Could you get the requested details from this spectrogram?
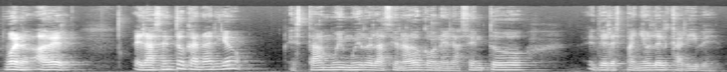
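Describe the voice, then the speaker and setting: A man's voice: medium pitch, moderate pace, a little mellow. A man from Spain, hosting a casual podcast chat and explaining things at length, often restarting his phrases. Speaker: podcast host. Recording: echoey room.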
